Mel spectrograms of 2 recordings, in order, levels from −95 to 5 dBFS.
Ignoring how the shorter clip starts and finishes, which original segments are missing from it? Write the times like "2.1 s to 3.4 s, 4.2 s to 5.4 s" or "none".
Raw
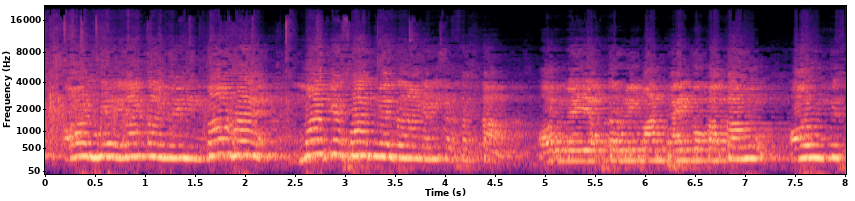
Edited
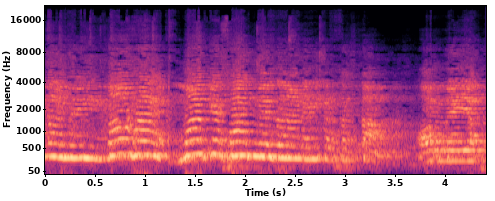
2.3 s to 2.5 s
